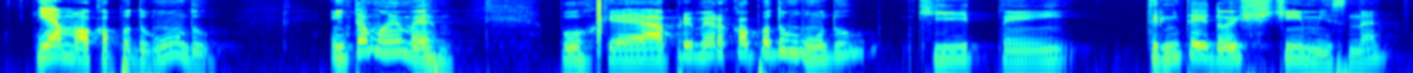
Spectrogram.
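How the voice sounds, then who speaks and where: This man has a high-pitched voice and lively intonation. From Brazil, Ceará (Fortaleza). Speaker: football fan youtuber. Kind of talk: casual monologue, football commentary. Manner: talkative, rambling with fillers.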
